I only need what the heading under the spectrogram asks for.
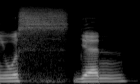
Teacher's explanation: sin sukun nggak punya sifat kolkolah, maka jangan dibaca yusejan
